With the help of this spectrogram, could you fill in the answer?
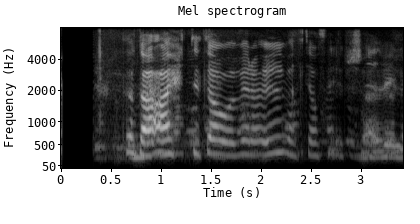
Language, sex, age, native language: Icelandic, male, 12, Icelandic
